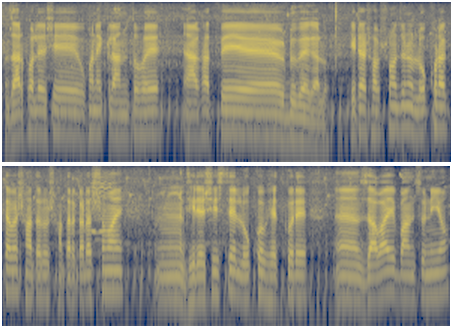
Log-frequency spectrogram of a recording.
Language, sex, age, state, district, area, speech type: Bengali, male, 30-45, West Bengal, Uttar Dinajpur, urban, spontaneous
